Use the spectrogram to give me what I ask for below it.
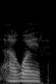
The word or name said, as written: awair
